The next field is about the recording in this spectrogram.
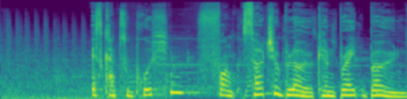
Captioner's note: in German; dubbed in English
